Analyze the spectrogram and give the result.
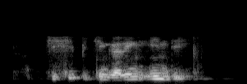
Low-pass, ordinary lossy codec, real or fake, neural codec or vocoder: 3.6 kHz; AAC, 32 kbps; fake; vocoder, 44.1 kHz, 128 mel bands, Pupu-Vocoder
